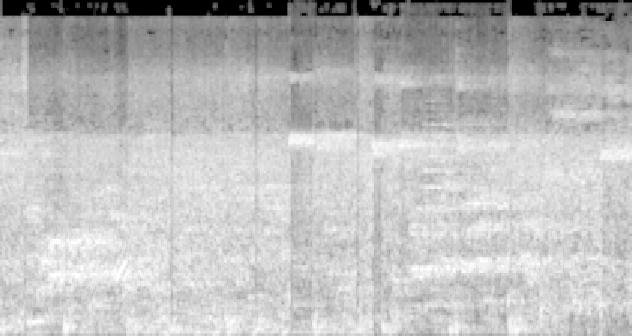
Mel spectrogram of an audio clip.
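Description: A basketball bouncing and players moving on an indoor court, with voices, over background music.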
